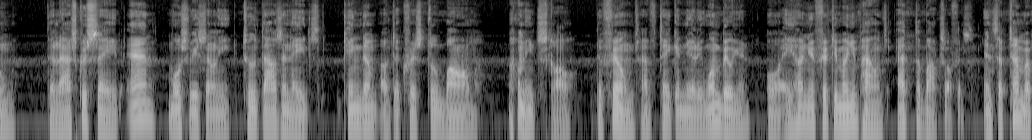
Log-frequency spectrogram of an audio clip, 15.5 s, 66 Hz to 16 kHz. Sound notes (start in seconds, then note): 7.6 chuckles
